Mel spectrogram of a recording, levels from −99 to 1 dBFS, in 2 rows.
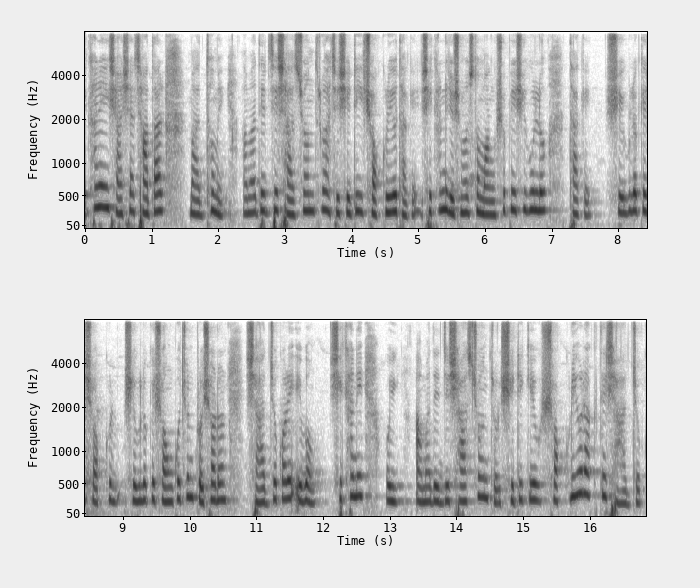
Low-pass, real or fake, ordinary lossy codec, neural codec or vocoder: none; real; none; none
